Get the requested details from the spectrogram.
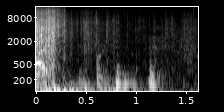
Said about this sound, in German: Raschelt jetzt ein bisschen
